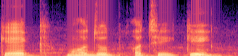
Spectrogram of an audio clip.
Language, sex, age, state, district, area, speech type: Odia, male, 18-30, Odisha, Balasore, rural, read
